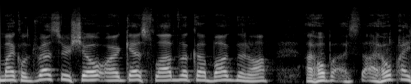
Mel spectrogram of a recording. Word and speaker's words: Slavica Bogdanov: Our guest, Slavica Bogdanov. I hope I said that right. Did I do that? Did I pronounce? Yes, almost. Okay. Tell me how to say it. Slavica Bogdanov. Ah, Slavica Bogdanov.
